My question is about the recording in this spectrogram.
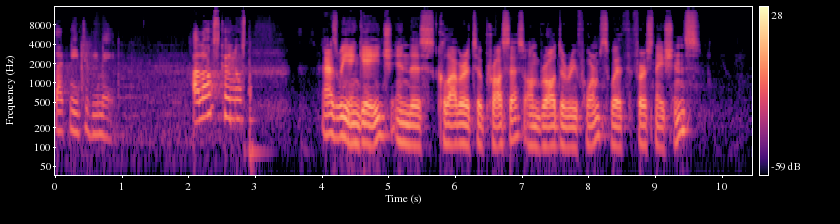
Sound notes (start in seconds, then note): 5.4 speaking French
